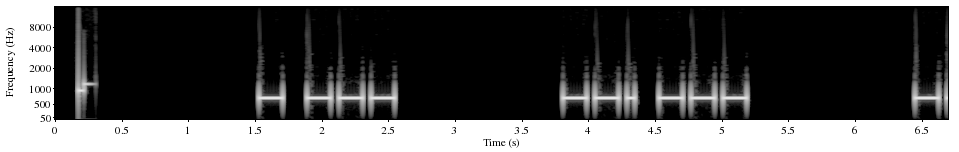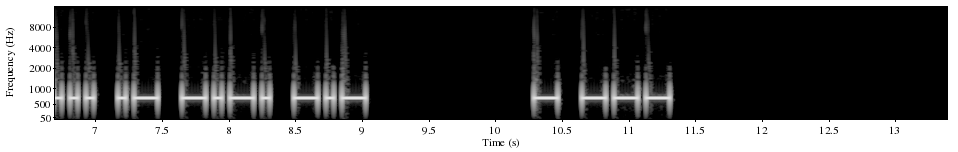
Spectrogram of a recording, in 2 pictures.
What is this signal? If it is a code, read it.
Morse code, heard as a keyed tone, about 20 wpm, 700 Hz. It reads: TO GO BACK TO
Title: 3x Word-Spacing - Sets of 4 Words - 20wpm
